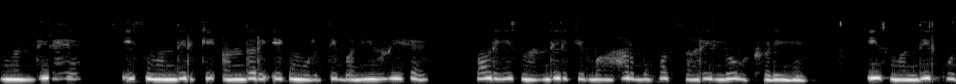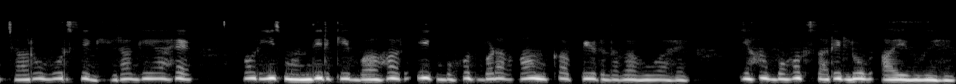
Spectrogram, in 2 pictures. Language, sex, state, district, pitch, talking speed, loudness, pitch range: Hindi, female, Bihar, Saran, 245 Hz, 160 wpm, -16 LUFS, 220-265 Hz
